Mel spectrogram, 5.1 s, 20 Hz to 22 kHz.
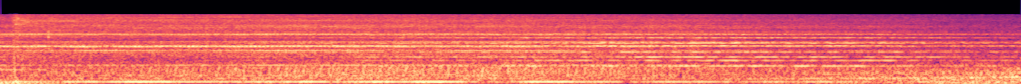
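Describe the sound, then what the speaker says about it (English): Su-30 MKR fighter jet turbines spooling up before takeoff: a loud, steady roar with strong whining tones that climbs toward a shrill hiss, continuous throughout with no talk. "And the sound, low roar of rotating turbines turning into a shrill hissing."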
